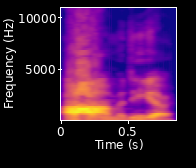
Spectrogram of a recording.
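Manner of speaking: big booming showman hail of the name; a loud, high announcer cry; loud stage greeting. Acted. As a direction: belt the name out like a master of ceremonies.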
